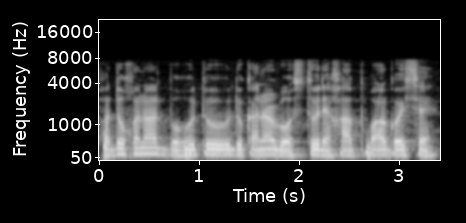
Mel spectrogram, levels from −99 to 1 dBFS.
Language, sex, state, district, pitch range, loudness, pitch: Assamese, male, Assam, Sonitpur, 100-115 Hz, -16 LUFS, 110 Hz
